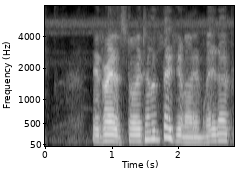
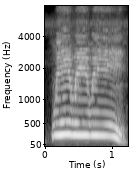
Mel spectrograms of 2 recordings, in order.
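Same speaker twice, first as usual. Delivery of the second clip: high, loud teasing pig squeal; mock the girl with a squeal; 10 semitones higher, 5 dB louder, slower than usual. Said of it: "joining in".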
